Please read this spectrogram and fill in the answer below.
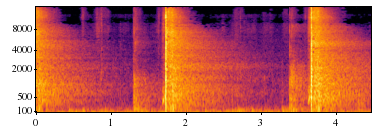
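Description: Badminton racket striking a shuttlecock three times with light, wrist-only backhand overhead hits, about two seconds apart. Each crisp strike echoes around a large sports hall.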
